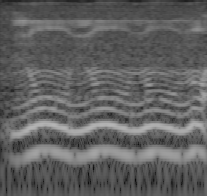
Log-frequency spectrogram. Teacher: huruf nun itu melekat ghunnah padanya secara permanen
